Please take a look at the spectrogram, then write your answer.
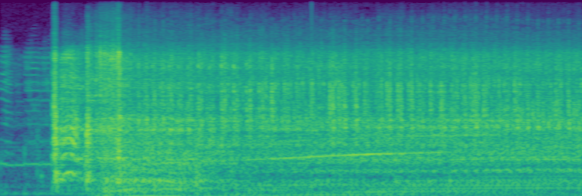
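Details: CHT engine: it catches and settles into an uneven ticking knock, about three per second, over the idle; the source is unknown after valve adjustment, a new timing belt and a bottom-end clearance check.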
